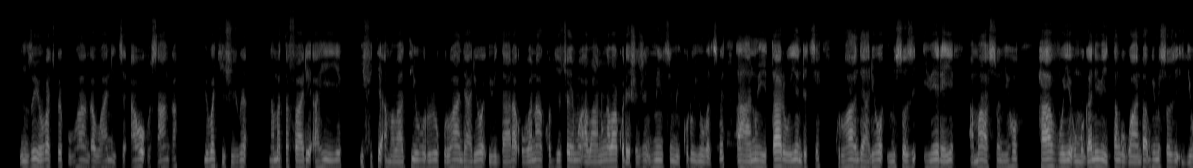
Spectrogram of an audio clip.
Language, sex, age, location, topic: Kinyarwanda, male, 25-35, Musanze, government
